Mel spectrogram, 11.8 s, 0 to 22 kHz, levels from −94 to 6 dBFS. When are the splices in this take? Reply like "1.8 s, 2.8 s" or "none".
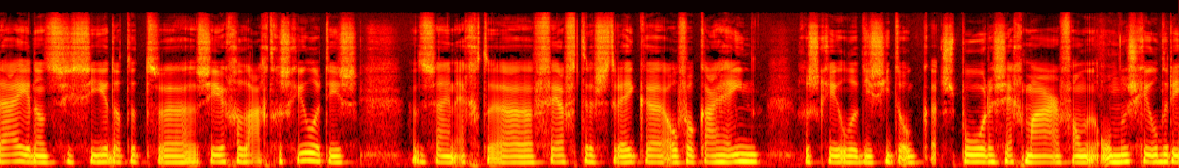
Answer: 9.4 s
